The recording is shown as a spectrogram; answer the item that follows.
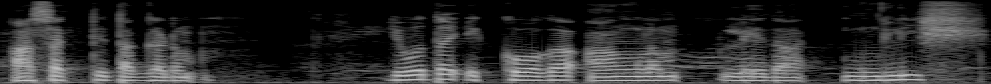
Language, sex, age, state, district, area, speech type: Telugu, male, 18-30, Telangana, Nagarkurnool, rural, spontaneous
